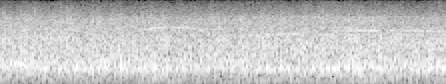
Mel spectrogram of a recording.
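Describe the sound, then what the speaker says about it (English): Baseball stadium crowd in Kansas City roaring and applauding during a Yankees–Royals game, a dense, steady wash of distant cheering and clapping with no break, heard briefly on its own. "The crowd is getting into it as Jose Lima is on the top step of the dugou"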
